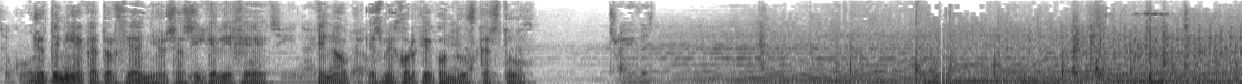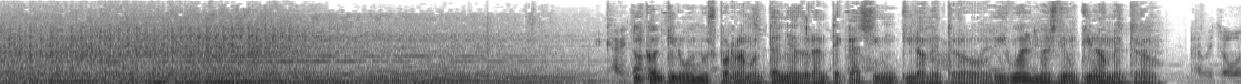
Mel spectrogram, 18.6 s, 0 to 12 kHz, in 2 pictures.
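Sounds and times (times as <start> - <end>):
speech: 0.0 - 5.3, 14.0 - 18.6
Land Rover engine droning while climbing a mountain track in Berguín: 6.0 - 14.0
Land Rover bodywork rattling, creaking and knocking on a mountain track: 6.2 - 10.7.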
